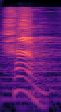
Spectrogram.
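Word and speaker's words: hymn: And last but नॉट the least, smart word number 10, हैम, that is noun, English में religious song, साम, chant, spiritual praise. 2 word आए ऊपर, ध्यान से देखिएगा। हैम में एन साइलेंट है और साम में पी साइलेंट है।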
